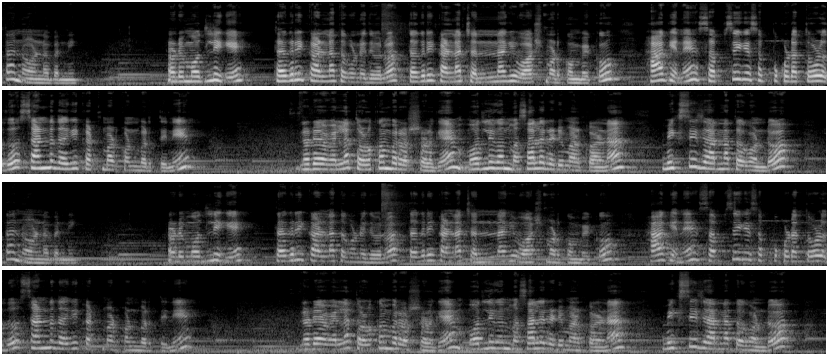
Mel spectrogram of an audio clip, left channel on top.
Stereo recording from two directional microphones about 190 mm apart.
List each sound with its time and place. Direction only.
0.0 s a woman's voice: 30° left (ahead or behind)
1.6 s a woman's voice: 45° left (ahead or behind)
11.2 s a woman's voice: 35° left (ahead or behind)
